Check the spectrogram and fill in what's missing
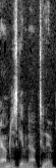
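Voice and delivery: ordinary talk

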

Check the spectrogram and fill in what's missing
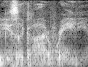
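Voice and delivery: whispered aside to a friend. Retold or imitated. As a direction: barely breathe the words out. Hushed talk next to radio people.

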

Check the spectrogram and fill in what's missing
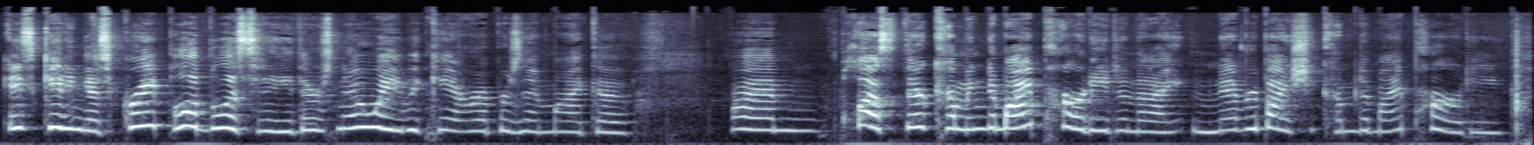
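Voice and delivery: high, quick society-hostess voice; Debbie the socialite. Acted. Debbie boasting about her party, high and quick hostess voice. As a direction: play a high-pitched, gushing party hostess.

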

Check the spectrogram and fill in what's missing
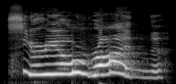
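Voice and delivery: high, loud scream of a name; frantic child's shout; desperate cry. Acted. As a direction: shout a warning to her teacher. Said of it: "Arya cries out in the book".

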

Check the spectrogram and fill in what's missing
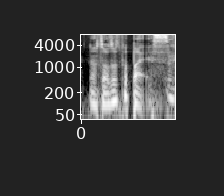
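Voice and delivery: low, hushed return greeting; solemn. Retold or imitated. Comedian bowing to a fellow listener, low solemn murmur. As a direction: murmur it back like a secret password. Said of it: "like, very seriously".

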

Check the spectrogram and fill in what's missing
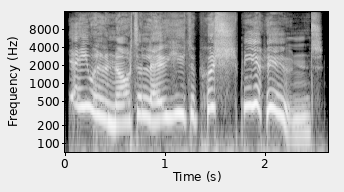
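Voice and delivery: high, loud stern warning; tinge of danger. A narrator's reading. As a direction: lay down the law to a defiant boy. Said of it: "said with a tinge of danger".

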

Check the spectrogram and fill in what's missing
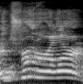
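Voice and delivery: high, loud mock alarm; alarm shout. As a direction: sound the alarm jokingly. Mock alarm as guest joins.

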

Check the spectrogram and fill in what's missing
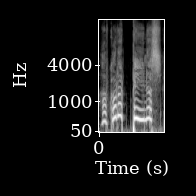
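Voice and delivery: very high, loud falsetto nanny voice, slowing on brute; Mrs Doubtfire impression. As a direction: ham up a shrieking old Scottish nanny. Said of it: "I'm Missus Doubtfire".

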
